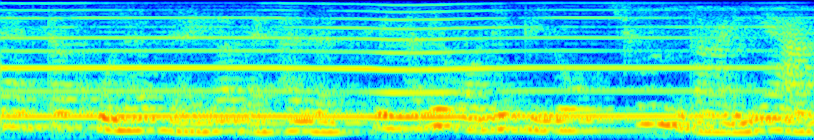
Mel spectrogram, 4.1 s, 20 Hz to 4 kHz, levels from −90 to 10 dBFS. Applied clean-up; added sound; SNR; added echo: none; Wind instrument, woodwind instrument; 2 dB; reverberation time 0.9 s.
